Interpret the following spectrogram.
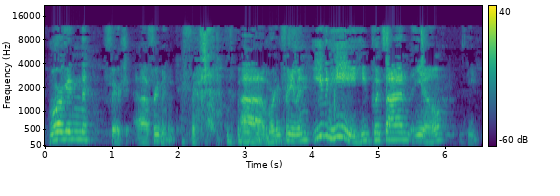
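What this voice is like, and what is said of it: Usual voice. Nothing is said of it.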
